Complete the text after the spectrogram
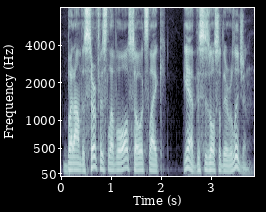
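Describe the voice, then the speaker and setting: A man's voice: lowish voice, animated, fairly quick, a little mellow, no echo, clean studio sound. A man from Texas, a podcast guest talking earnestly and lecturing on history in casual conversation.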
